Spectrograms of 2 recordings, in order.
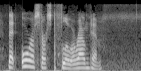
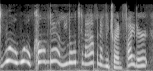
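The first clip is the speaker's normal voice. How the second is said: high, urgent plea to calm down; alarmed friend; 10 semitones higher than usual. Acted. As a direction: hold him back, pitched way up. Friend restraining him.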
